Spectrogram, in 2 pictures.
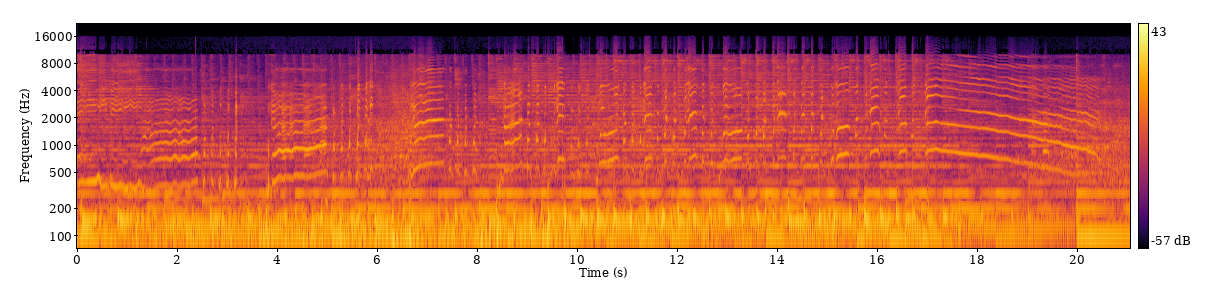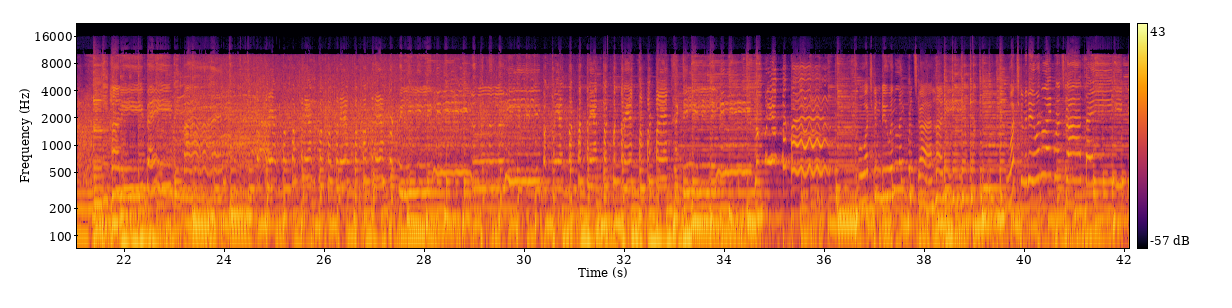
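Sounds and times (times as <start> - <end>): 
steady busy musical backing: 0.0 - 42.0
woman imitating a hen's egg-laying cackle at a contest in Swartz Creek Michigan: 4.8 - 20.7.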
